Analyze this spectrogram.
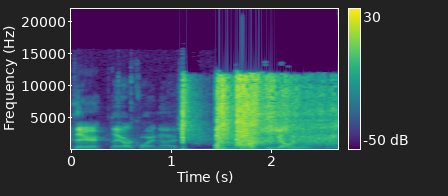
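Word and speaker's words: Pion: But the honest truth is why I used that joke is because the 2S7 peon is pronounced peon actually in English, and it refers to the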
